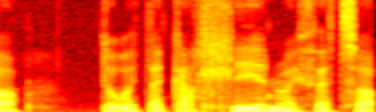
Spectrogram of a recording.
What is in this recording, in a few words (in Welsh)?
"gallu" Welsh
